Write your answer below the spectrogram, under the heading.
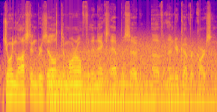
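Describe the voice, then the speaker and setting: A man's voice: mid-range voice, fairly even intonation, fairly quick, heavy background noise. A man reading a scripted promotional announcement as a channel announcer. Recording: loud music under the voice.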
